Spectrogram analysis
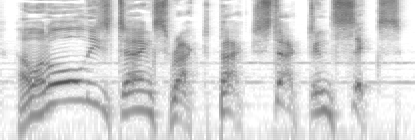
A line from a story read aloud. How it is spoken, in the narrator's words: he yelled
